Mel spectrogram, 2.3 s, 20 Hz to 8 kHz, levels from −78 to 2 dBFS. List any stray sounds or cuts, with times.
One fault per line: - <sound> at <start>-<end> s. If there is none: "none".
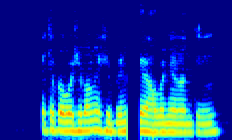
- dropout at 1.3-1.4 s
